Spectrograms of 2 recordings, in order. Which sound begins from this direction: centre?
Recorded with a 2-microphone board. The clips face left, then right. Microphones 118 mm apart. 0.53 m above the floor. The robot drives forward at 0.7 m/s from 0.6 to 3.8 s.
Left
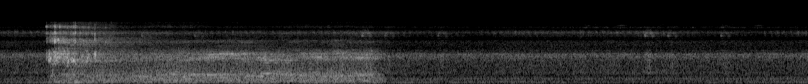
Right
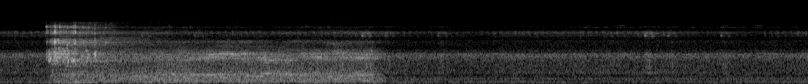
A splash, at 0.5 s.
